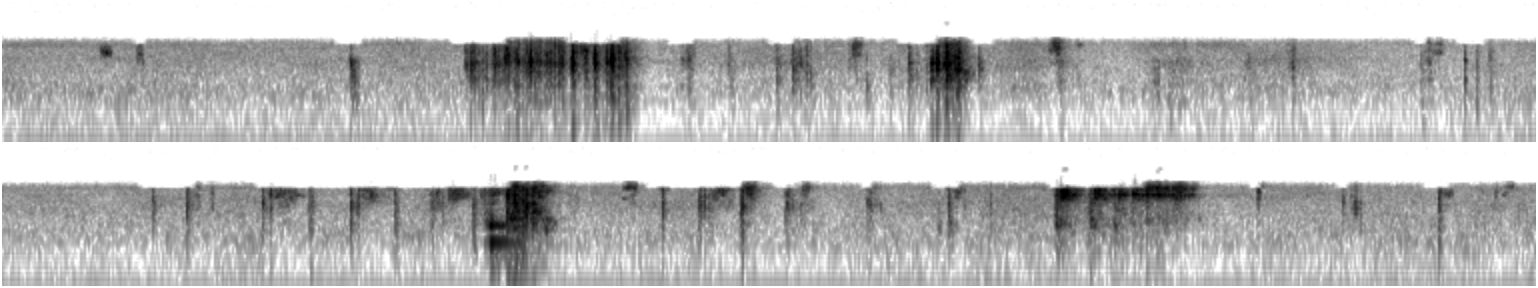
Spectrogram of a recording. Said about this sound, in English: We have them almost done, but I wanted to just pull a few cards.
